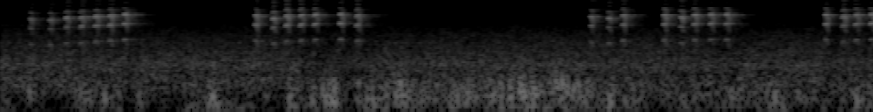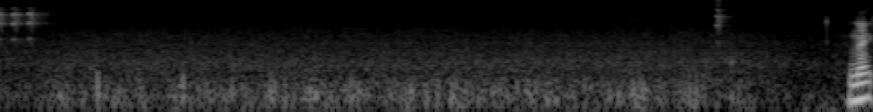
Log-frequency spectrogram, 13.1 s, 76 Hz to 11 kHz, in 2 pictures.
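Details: Streak-backed Treehunter in undergrowth beside a road, San Gerardo de Dota cloud forest, Costa Rica, summer 2017: repeated bursts of rapid, sharp, dry high notes in short clusters over about seven seconds, a lone note later, then a louder low sound closing.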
